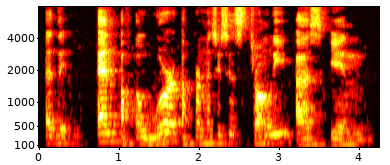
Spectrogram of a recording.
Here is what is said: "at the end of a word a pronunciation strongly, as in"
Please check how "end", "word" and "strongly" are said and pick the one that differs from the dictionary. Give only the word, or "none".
word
